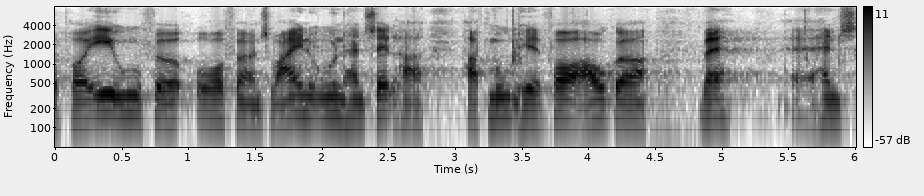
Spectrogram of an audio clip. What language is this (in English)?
Danish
